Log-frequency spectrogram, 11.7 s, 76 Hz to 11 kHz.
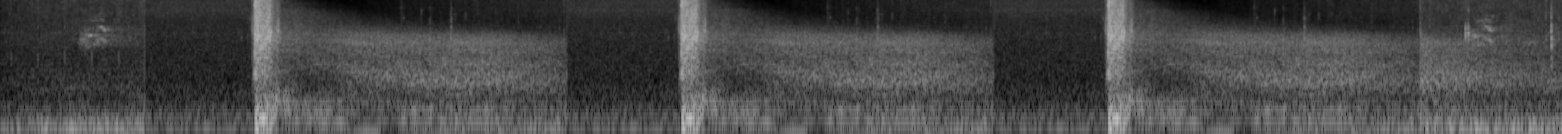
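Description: A 3000 FPE air rifle fires three sharp, loud, close reports about three seconds apart, each followed by a brief decay over steady background noise.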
